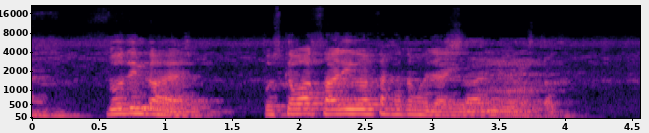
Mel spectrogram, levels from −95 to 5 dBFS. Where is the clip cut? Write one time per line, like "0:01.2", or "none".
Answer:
none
